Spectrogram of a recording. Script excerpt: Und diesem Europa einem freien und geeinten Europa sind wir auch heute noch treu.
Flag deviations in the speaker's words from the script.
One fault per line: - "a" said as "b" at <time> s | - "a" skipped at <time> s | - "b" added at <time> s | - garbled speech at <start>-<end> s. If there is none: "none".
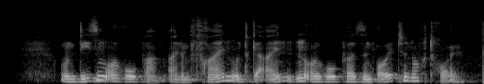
- "wir auch" skipped at 3.8 s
